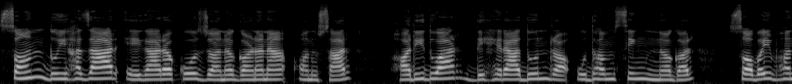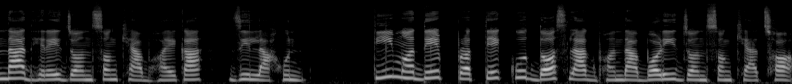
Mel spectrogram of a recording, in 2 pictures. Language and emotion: Nepali, neutral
